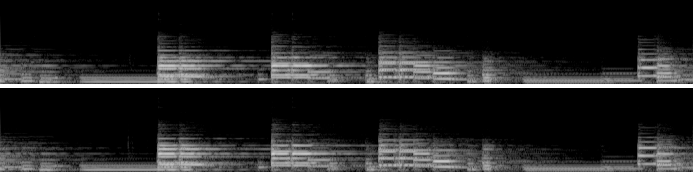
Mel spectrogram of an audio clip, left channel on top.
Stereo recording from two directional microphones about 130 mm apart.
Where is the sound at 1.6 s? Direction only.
15° left (ahead or behind).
